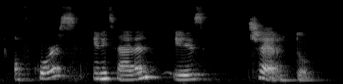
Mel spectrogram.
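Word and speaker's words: certo: Of course in Italian is cherto. Cherto.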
